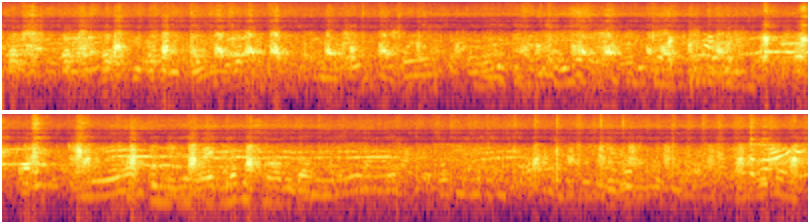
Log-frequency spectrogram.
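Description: A flock of flamingos honks and grunts noisily nearby.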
